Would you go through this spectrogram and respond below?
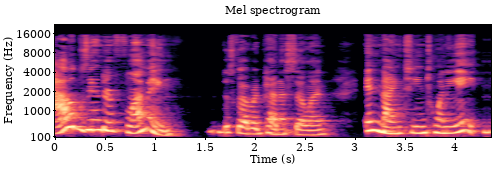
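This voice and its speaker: A woman's voice: a little high, sing-song, normal speed. A woman voicing a bookish, bickering know-it-all boy in a children's storybook, with a matter-of-fact, retorting manner. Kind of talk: children's storybook read-aloud.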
